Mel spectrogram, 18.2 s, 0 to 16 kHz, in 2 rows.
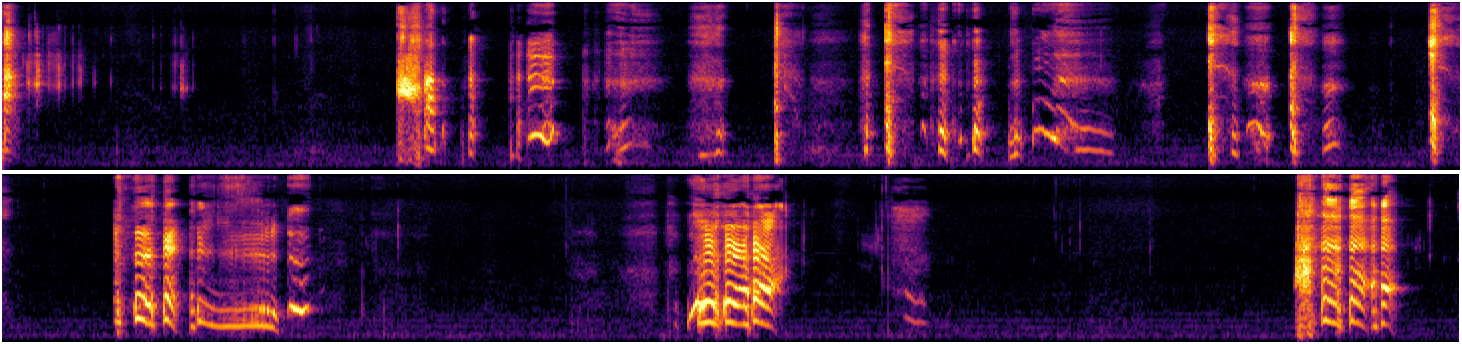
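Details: Infant aged 20 weeks and 5 days gives short, bursting coughs mixed with giggles and babbling sounds.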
